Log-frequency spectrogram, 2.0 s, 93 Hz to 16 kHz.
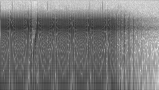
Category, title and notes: Instrument samples > Synths / Electronic
Benjolon 1 shot26
CHIRP, DRUM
